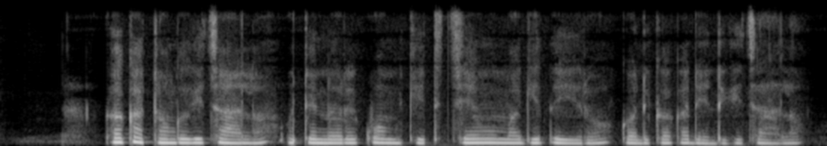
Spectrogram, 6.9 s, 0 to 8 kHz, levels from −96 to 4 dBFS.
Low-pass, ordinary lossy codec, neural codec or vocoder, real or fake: 7.2 kHz; Opus, 64 kbps; none; real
